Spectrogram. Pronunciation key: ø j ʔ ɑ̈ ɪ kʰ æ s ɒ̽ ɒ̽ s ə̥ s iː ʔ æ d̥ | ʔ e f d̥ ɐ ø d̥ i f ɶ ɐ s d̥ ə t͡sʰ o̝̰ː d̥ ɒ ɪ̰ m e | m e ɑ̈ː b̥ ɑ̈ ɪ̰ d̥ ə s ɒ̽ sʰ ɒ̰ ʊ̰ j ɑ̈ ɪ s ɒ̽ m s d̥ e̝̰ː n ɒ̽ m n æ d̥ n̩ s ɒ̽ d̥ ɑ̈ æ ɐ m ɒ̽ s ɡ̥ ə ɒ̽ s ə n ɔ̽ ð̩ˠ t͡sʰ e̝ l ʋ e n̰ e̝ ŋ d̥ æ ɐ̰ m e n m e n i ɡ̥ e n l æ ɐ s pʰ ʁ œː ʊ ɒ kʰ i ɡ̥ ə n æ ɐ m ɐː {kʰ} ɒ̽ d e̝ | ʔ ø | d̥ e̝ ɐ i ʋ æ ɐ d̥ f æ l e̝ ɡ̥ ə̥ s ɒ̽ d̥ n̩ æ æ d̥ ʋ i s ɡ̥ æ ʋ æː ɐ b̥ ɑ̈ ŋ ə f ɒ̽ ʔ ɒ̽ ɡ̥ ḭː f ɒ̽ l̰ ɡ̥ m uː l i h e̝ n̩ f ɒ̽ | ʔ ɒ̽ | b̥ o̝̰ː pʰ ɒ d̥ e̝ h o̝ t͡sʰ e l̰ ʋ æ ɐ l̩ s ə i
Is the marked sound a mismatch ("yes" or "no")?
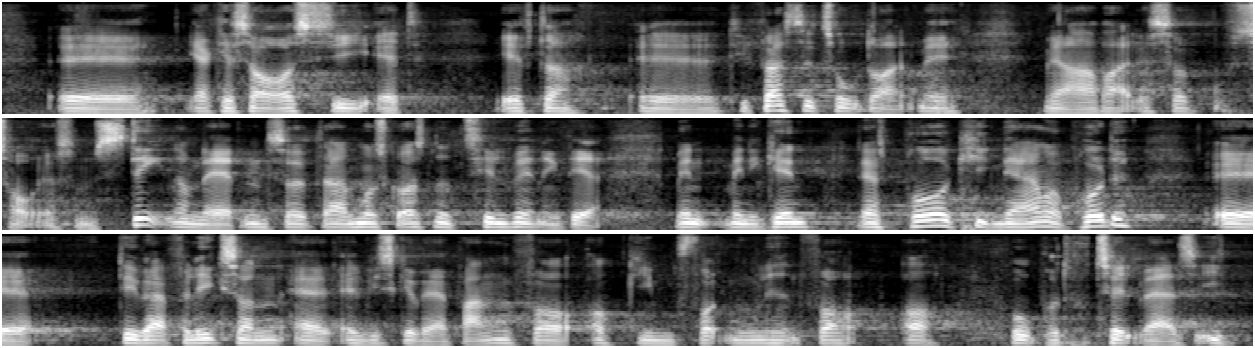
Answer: yes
